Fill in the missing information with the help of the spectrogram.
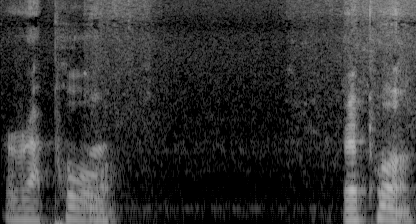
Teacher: It's not that diphthong or triphthong. It's full O.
